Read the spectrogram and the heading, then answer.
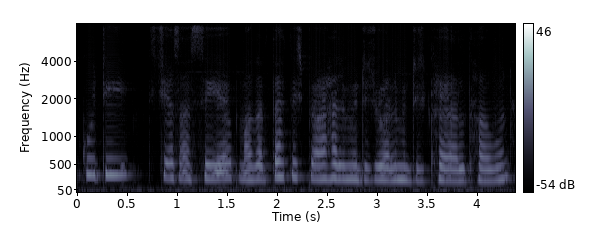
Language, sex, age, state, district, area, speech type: Kashmiri, female, 45-60, Jammu and Kashmir, Baramulla, rural, spontaneous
